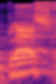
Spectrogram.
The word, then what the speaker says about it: Blxst: Also Blast schreibt man mit B-L-X-S-T.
